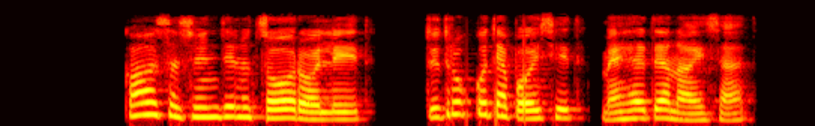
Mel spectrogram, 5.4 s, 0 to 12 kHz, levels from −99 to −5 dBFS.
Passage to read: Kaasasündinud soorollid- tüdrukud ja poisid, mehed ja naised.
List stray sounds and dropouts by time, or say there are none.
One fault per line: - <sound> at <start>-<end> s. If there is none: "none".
none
